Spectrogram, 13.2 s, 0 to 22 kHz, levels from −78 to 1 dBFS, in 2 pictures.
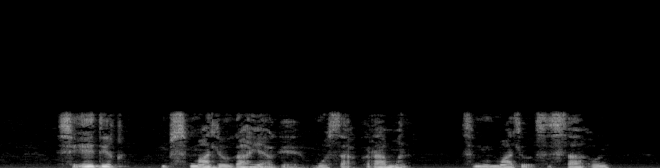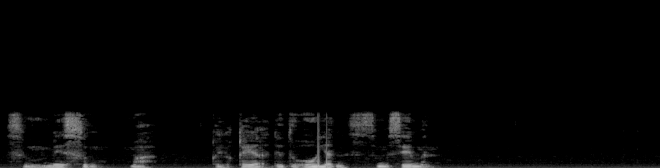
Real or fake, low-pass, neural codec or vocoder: real; 7.2 kHz; none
